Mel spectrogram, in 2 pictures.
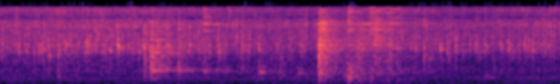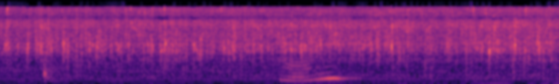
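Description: Chicken pieces frying in hot oil in a pan for sweet and sour chicken, a constant close crackling sizzle with a few stirring clacks, and a voice briefly speaking near the end.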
